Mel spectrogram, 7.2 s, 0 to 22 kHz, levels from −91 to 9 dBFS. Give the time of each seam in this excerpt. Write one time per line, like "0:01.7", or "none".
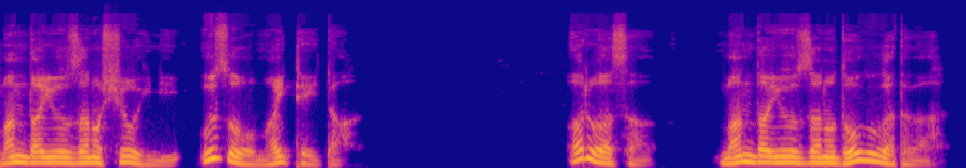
0:04.3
